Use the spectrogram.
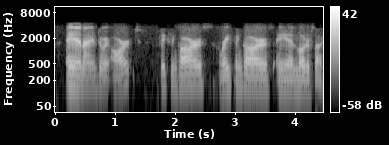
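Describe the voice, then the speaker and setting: With a Southern US accent, a man talks in a fairly even intonation. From Alabama. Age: 30s. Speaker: author. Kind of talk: interview. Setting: radio show.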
